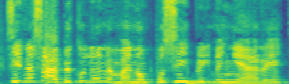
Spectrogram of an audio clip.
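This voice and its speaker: An actress playing a sulky, resentful young daughter in a Filipino radio drama, petulant and stubborn, with a Filipino accent. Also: female voice, extremely high pitch, fast talker, pushed and bright, full character voice. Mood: resentful, accusing. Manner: petulant, whiny.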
